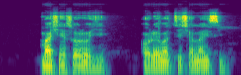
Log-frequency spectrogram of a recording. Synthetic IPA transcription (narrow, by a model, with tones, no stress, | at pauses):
ma˧˦ʃe˦n̩˦sɔ˦˨ɾɔ˨ji˨˦ | ɔ˨ɾɛ˧wa˦ti˧ʃa˧la˦i˦˨sĩ˨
